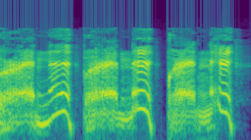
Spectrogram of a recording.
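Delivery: very low, rough, swooping raven croak. In the story, the raven cries out as the flame flickers: croaking raven voice. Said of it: "krächzte der Rabe".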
